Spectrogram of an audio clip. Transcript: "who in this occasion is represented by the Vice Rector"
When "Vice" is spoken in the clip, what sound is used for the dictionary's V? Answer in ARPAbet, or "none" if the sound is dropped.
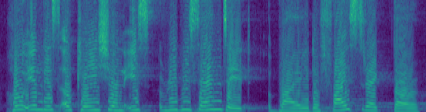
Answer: F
